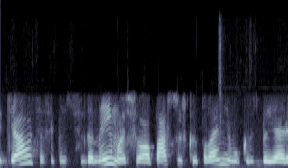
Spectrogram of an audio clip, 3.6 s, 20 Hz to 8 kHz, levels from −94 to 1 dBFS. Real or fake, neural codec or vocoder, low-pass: real; none; 7.2 kHz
